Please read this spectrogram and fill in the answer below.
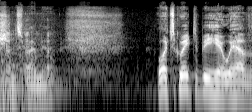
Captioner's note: laughter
